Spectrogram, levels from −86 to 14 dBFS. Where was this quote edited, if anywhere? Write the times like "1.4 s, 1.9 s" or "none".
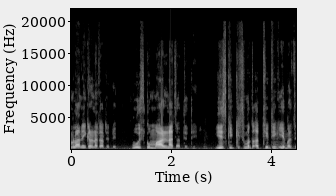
none

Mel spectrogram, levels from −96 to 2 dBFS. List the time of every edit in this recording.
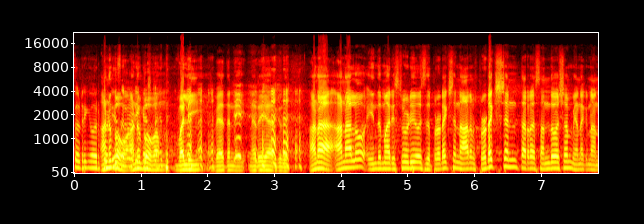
none

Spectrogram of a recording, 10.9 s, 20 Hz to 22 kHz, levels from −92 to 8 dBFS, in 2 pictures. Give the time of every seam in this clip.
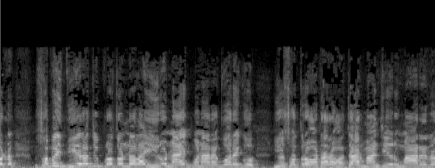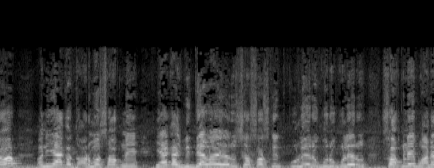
none

